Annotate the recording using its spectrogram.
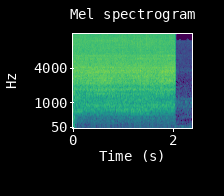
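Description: Belt grinder running with a steel knife tang held against the belt: a steady grinding hiss that cuts off suddenly at the end.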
